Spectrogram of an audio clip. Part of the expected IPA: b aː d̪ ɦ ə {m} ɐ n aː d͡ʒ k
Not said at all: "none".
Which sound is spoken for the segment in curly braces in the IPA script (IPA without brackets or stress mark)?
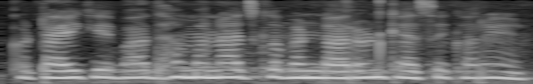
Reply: m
